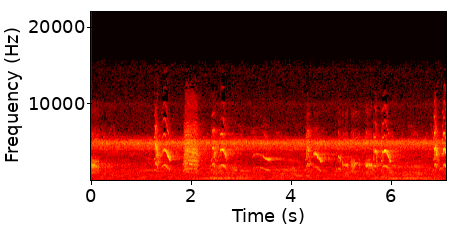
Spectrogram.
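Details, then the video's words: A hair-crested drongo in the Indian Himalaya at Ranikhet, Uttarakhand, sings at the top of its voice, competing with a Himalayan treepie and sheep: sharp metallic chirps and twanging notes in irregular bursts over a steady high insect whine. "Hair-Crested Drongo"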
